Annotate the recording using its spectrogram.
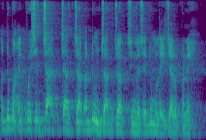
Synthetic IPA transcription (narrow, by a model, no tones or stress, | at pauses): ɐdumaʔa̰jkʰojsed͡ʒak̚zak̚zak̚ɐdumd͡ʒak̚d͡ʒak̚t͡ʃiŋdaseɐdumlajd͡ʒaɾupane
